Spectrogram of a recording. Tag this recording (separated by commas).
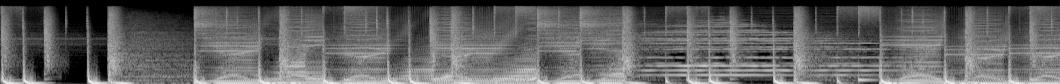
Music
